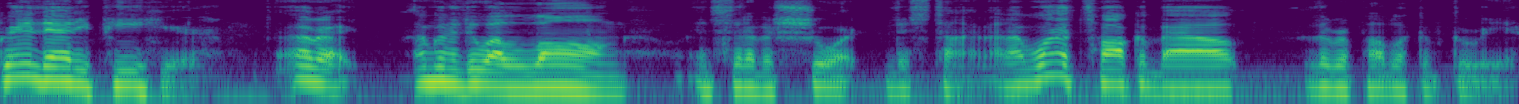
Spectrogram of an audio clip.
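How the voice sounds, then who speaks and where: A somewhat breathy man with an American accent, lively intonation and a moderate pace. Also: medium pitch for a man. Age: 60s. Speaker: retired military veteran and vlogger. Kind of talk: casual monologue vlog. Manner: conversational, folksy.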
